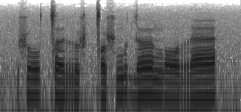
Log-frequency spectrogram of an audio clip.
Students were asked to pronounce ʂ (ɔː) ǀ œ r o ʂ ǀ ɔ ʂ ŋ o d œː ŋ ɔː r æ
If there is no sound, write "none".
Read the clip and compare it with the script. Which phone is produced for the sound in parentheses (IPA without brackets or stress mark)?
oː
